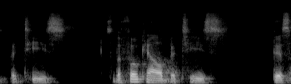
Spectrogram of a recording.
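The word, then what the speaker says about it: Bathys: h Ys of but the French pronunciation is is batis so the focal batis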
